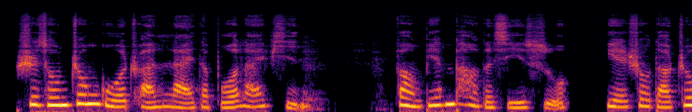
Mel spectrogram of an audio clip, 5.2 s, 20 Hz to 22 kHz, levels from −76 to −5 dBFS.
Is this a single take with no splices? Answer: yes; 0 cuts

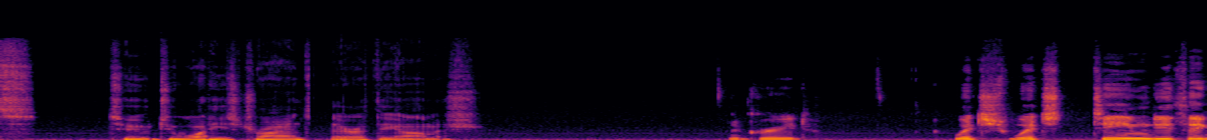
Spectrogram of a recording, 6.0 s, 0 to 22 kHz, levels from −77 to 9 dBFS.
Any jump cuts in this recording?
yes; 1 cut; at 1.5 s

